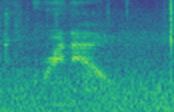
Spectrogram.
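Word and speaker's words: Grinnell: Grenell is pronounced Grenell with the emphasis on that second syllable, L.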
